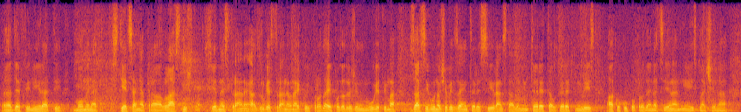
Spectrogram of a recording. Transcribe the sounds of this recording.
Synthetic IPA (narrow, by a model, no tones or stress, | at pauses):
d̪e̞finiːɾat̪i | mo̞me̞nat̪ | st̪je̞t̪saɲapɾaːʋaʋlˠaːst̪niʃt̪osje̞d̪ne̞st̪ɾaːne̞ʔazd̪ɾuɡe̞st̪ɾaːne̞o̞najko̞jipɾo̞d̪aje̞po̞d̪o̞d̪ɾe̞ːd͡ʑe̞nimuːʋje̞t̪ima | zasiɡuɾno̞t͡ɕe̞bit̪zaint̪e̞ɾe̞siːɾanst̪aʋʎaɲemt̪e̞ɾet̪aut̪e̞ɾe̞t̪niliːst̪ | ako̞kupopɾo̞d̪ajenat̪sje̞ːnanije̞isplaːt͡ɕe̞na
